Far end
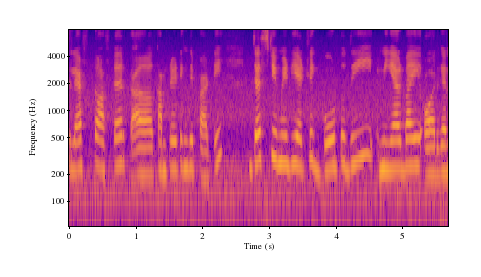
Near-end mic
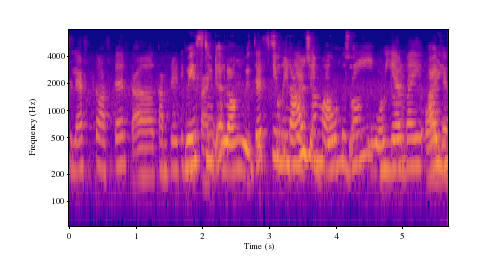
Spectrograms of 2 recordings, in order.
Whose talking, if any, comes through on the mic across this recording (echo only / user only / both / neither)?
both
